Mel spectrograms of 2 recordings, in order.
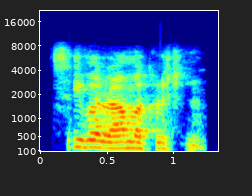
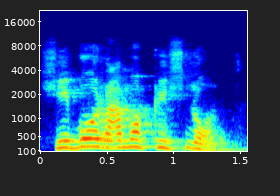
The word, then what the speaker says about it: Sivaramakrishnan: practice my name and they pronounced it perfectly right siva ramakrishna but if they can't pronounce la buscardi i wonder what they're doing there the problem is you know when shiva goes to calcutta they call it shibo ramakrishna wonderful well it's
